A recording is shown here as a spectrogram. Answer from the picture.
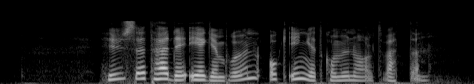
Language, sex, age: Swedish, female, 26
